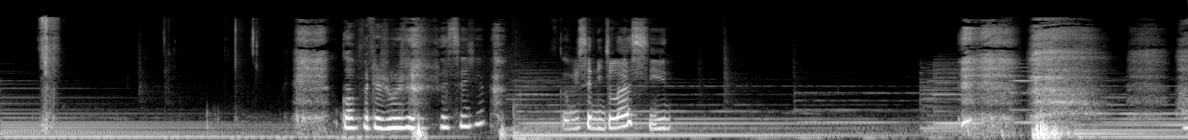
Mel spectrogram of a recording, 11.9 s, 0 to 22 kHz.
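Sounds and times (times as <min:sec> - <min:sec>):
heavy breaths: 0:02.9 - 0:03.4, 0:09.6 - 0:11.8
speech: 0:03.4 - 0:06.8.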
